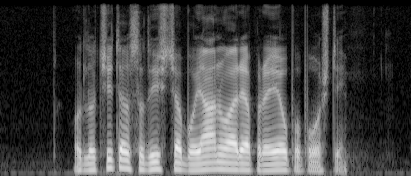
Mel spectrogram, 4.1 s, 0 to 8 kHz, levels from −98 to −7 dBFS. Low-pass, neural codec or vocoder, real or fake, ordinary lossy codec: 7.2 kHz; none; real; none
